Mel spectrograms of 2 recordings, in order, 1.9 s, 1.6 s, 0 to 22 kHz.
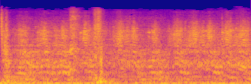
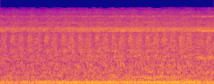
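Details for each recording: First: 1965 Mustang, roller 302 with electronic distributor and rebuilt Holley 4010 carb, cranking after re-clocking plug wires: catches roughly with a sharp pop out the exhaust; backfire, ignition timing still incorrect. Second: 1965 Mustang, roller 302 with Holley 4010 carb, after advancing the distributor clockwise and moving plug wires: settles into a fairly steady, even idle with low thrum, no knocks, a little exhaust smoke; runs properly now.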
